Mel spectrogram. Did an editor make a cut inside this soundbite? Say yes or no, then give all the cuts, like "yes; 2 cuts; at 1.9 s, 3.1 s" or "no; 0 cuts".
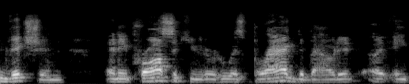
no; 0 cuts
